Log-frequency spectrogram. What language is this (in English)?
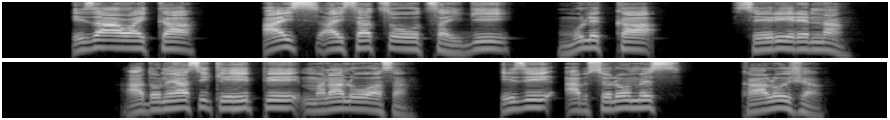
Gamo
